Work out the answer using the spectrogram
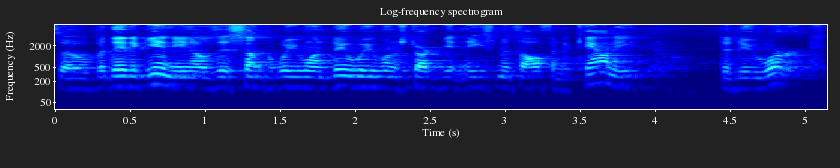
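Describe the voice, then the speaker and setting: A man at a city committee meeting, talking in a rambling, halting way full of fillers. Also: medium pitch, fairly even intonation, warm tone. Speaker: committee member. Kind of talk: public meeting discussion. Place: council meeting room. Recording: echoey meeting room.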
